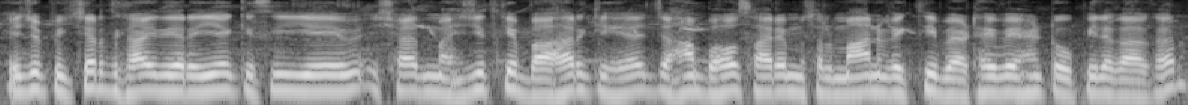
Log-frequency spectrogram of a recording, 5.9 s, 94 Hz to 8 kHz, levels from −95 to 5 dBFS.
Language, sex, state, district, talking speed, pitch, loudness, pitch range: Hindi, male, Punjab, Kapurthala, 250 wpm, 165 Hz, -14 LUFS, 160-175 Hz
